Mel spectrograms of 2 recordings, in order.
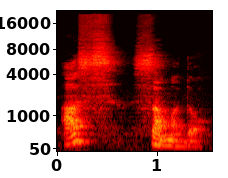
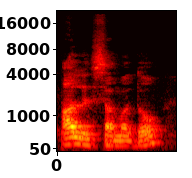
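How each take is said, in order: First: As-Samado with no L, the S doubled; L merged into S. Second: Al-Samado with a clear L before the S; L sounded. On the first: Teacher correcting the article, "As-Samado" with a doubled S. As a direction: slowly hold the double S in "As-Samado". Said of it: "you need to pronounce twice". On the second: Teacher showing what not to say, "Al-Samado" with the L sounded. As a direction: pronounce the L in "Al-Samado". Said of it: "You do not say Al-Samado". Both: Shown as a demonstration.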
